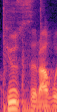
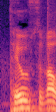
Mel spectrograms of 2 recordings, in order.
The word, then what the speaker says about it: Deus: 제품은 마차를 4.2초 견뎌냅니다 스펠링으로 deux아서 듀스고 읽는 경우가 있는데 데우스가 올바른 이름입니다 신을 뜻하는 라틴어 Deus 데우스 같은 의미라고 합니다 그럼 지금부터 제품을 한번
